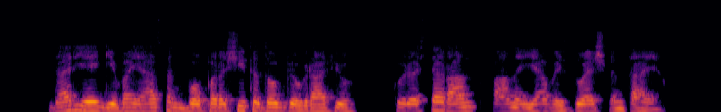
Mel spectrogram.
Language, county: Lithuanian, Tauragė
